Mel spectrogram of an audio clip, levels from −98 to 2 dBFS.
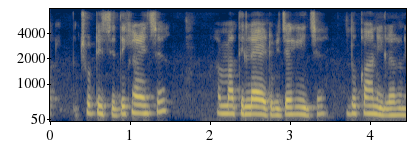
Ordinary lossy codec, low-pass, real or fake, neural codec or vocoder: Opus, 64 kbps; 7.2 kHz; fake; codec, 44.1 kHz, 7.8 kbps, DAC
